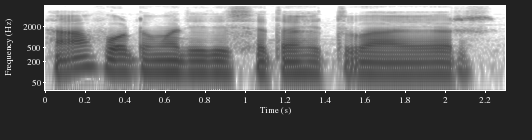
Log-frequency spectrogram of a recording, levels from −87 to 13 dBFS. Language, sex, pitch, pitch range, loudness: Marathi, male, 100 Hz, 95-110 Hz, -19 LUFS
